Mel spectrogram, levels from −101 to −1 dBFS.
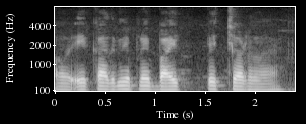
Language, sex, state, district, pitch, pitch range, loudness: Hindi, male, Uttar Pradesh, Etah, 115 Hz, 115-125 Hz, -20 LUFS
